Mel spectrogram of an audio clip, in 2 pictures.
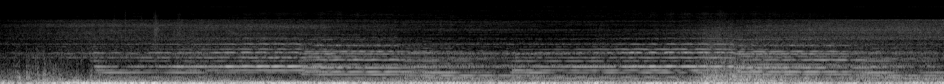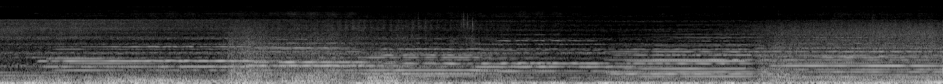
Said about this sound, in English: As Indy and Sallah approach the Ark, about to uncover it from its tomb of stone, we hear the Ark's theme play quietly in suspense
